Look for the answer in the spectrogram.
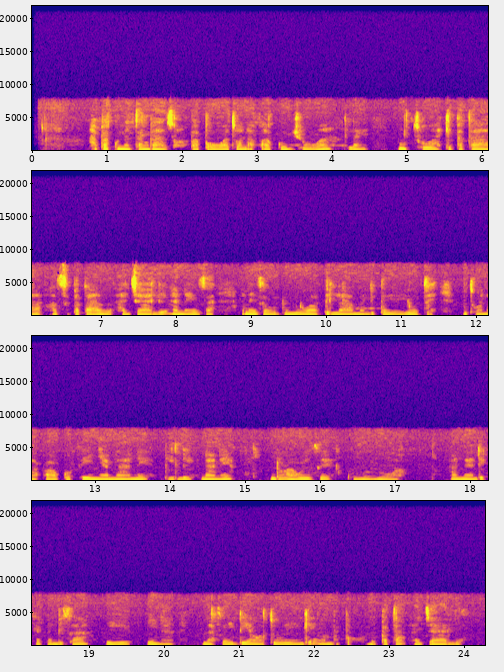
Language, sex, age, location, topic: Swahili, female, 18-24, Nakuru, finance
